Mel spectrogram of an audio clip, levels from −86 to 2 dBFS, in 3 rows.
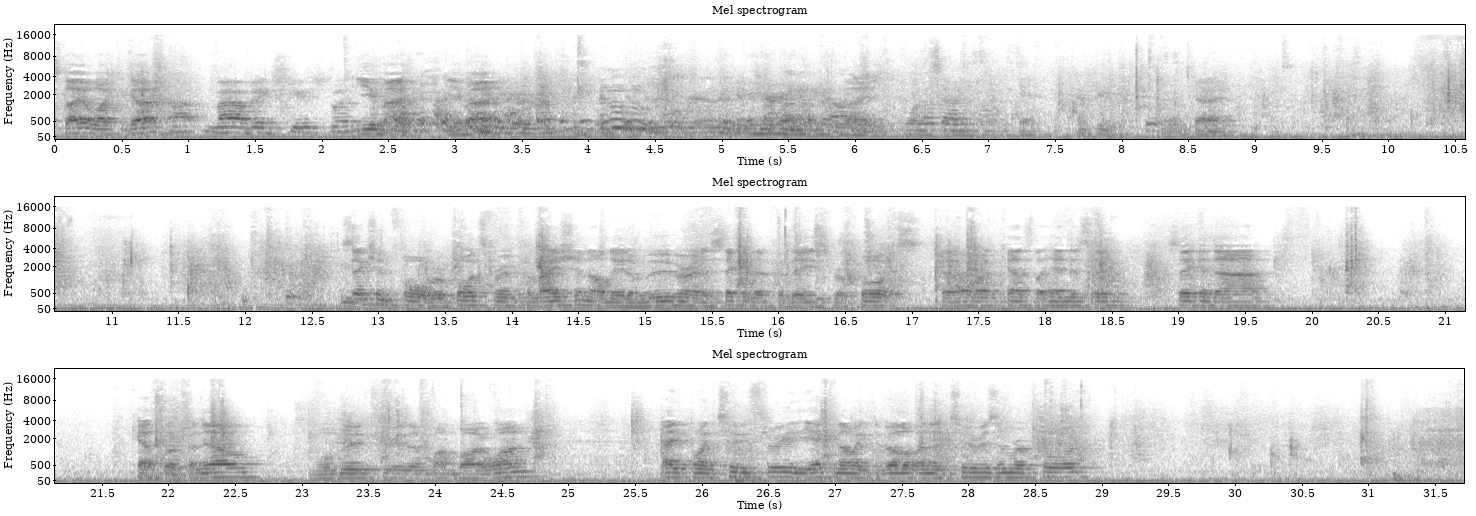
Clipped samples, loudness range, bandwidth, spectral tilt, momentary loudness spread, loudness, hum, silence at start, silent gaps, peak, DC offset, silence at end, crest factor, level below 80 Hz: under 0.1%; 8 LU; 16 kHz; -4.5 dB/octave; 15 LU; -38 LUFS; none; 0 s; none; -18 dBFS; under 0.1%; 0 s; 22 dB; -50 dBFS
